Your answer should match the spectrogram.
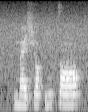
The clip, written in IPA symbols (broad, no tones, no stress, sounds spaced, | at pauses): m æ ɕ ɒ x i t̪ ɒ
